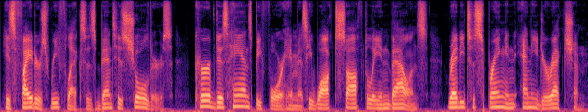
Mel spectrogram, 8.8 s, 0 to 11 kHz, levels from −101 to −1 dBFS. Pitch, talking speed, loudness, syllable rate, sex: 110 Hz, 155 wpm, -21 LUFS, 4.7 syllables/s, male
